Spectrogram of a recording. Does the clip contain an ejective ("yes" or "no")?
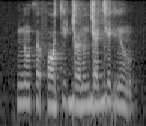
no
